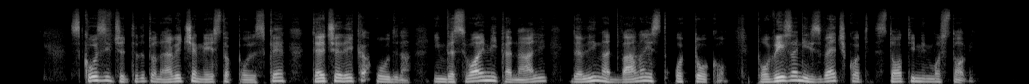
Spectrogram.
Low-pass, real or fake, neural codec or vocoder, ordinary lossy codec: 14.4 kHz; fake; codec, 44.1 kHz, 2.6 kbps, DAC; Opus, 64 kbps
